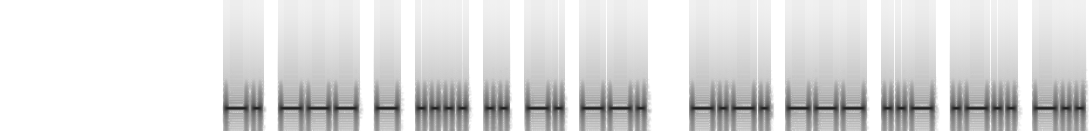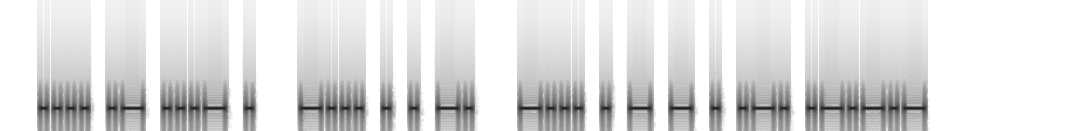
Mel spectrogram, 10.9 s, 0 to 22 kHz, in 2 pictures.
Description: Morse code, heard as a keyed tone, about 34 wpm, 700 Hz. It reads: NOTHING COULD HAVE BEEN BETTER.
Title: Sentences from Top 500 Words 35wpm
